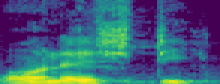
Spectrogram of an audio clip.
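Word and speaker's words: honesty: याद ही कर लो ऑनेस्टी इस तरीके से नेस्टी लिखा है लेकिन ऑनेस्टी पढ़ते हैं इसको ठीक है तो ऑनेस्टी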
